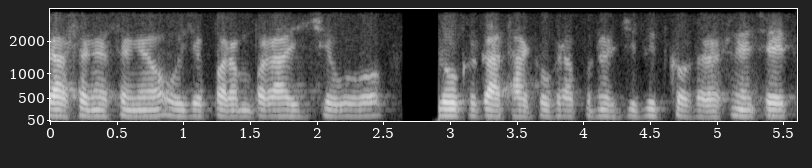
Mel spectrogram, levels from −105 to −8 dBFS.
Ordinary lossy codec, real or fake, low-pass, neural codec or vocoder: none; real; 3.6 kHz; none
